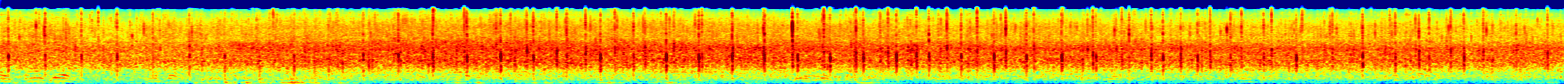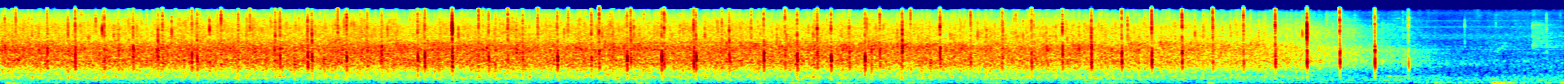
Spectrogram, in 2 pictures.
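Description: Large audience applauding, a dense steady patter of many hands clapping. It thins out to a few last separate claps near the end.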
